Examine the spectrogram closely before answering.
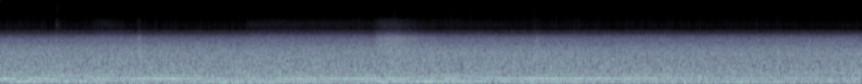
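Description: A train engine drones with a steady hum.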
